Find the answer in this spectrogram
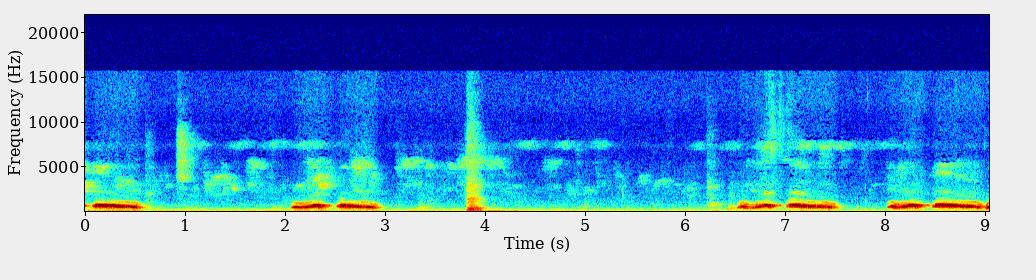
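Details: Young spotted dove giving sparse calling and bowing coos meant to attract wild doves: low double-note coos in separate bursts with long silent stretches and one sharp click between them.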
